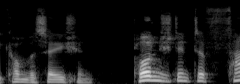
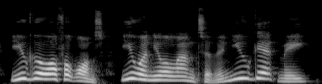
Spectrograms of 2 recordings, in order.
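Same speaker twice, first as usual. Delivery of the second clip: higher, louder orders; Rat orders; 9 semitones higher, 6 dB louder than usual. A narrator's reading. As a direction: send the mouse off briskly.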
